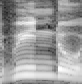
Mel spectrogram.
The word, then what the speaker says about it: window: WI वी, N है बिंदी, D का दोस्तों ड, और OW का उच्चारण ओ के रूप में, विंडो।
